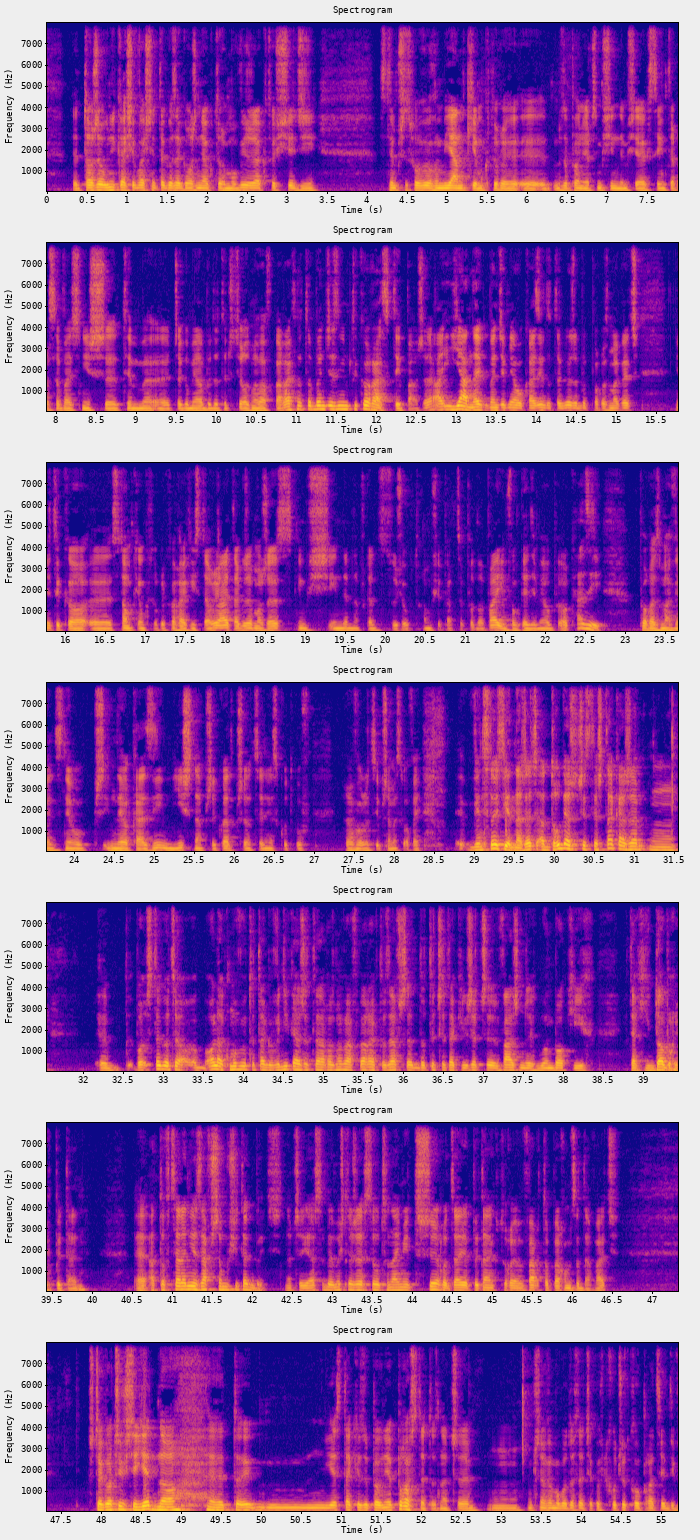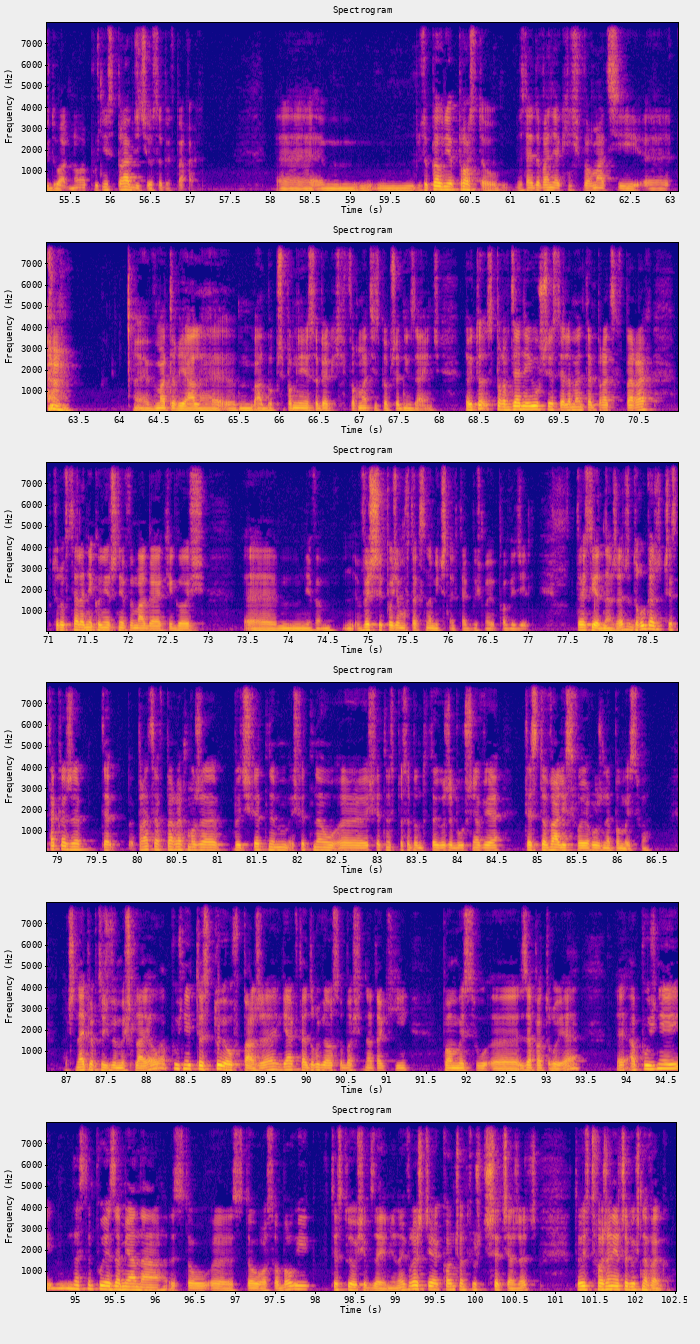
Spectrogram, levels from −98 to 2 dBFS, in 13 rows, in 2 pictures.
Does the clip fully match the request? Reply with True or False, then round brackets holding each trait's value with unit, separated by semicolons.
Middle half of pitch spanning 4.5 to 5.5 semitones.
True (4.8 semitones)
